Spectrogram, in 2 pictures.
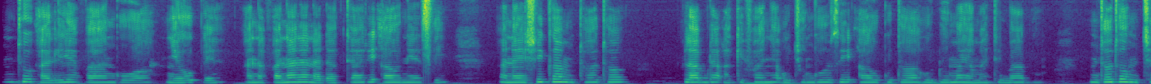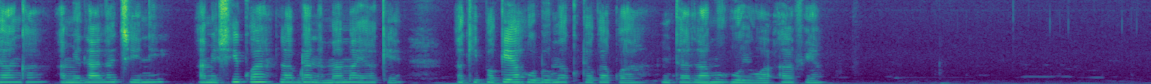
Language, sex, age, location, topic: Swahili, female, 25-35, Nakuru, health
